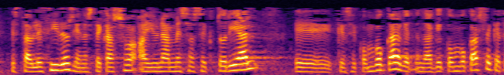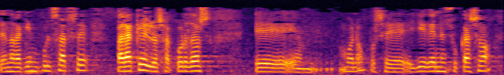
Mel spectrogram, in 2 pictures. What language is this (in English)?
Spanish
